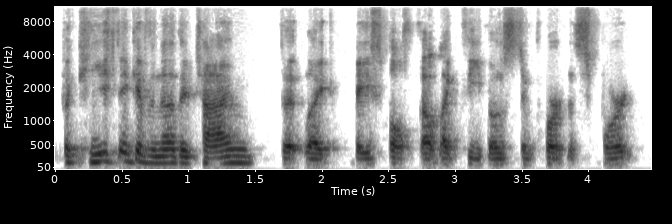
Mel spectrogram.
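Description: Male podcast co-host, husky mid-pitched voice, loose jokey banter. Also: fairly quick, a little mellow, low-quality recording. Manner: jokey, puts on silly accents. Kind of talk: casual chat.

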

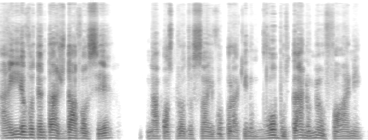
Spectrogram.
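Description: A man's voice: fairly even intonation, normal speed, a little mellow, no room sound. A man speaking through a voice changer, a joking, laid-back podcast guest chatting casually. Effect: voice changer, distorted very deep and gravelly. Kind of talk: casual chat.

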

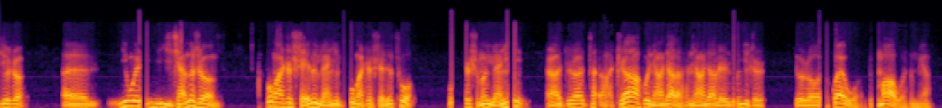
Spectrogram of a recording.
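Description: A man with a low voice phones in to a radio advice program, rambling and hesitant, full of fillers and restarts. He talks fast over a tinny phone line. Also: animated, no room sound. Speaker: caller. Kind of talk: phoning in to a radio advice show.

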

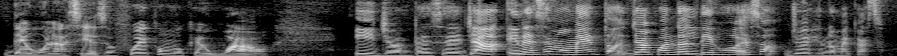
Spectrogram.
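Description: Animated woman telling her story. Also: mid-range voice, moderate pace. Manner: animated, acts out her own reactions. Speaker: guest telling her testimony. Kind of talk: casual storytelling.

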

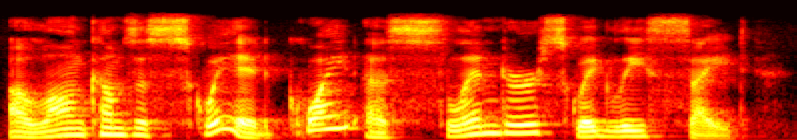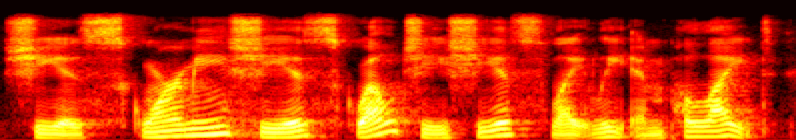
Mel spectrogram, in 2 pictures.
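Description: A man in his thirties, a parent co-hosting, reading a children's storybook aloud in an animated, playful way. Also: medium pitch, a little slow, few pauses, lo-fi sound.

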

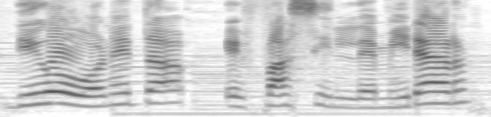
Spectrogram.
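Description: A woman with a Rioplatense Spanish accent co-hosts a casual podcast chat, chatty and slangy with frequent fillers. Her voice is fairly high-pitched at a normal speed, with faint music behind.

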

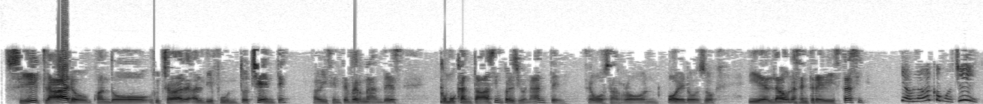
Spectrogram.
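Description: A man's voice: mid-range voice, unhurried, slightly rough, dull audio. A man co-hosting a podcast, chatting casually and laughing often. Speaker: podcast co-host. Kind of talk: casual chat.

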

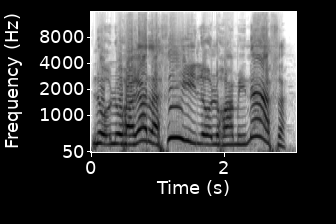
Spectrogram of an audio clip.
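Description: A man playing a rambling rustic countryman, telling a story loudly on radio. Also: very high-pitched, lively intonation, a little slow, vocal fry, no room sound, faint music behind, full character voice. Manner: shouting, rambling, constant "¿viste?". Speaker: comedy guest. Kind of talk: comic storytelling in character on radio. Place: radio studio.

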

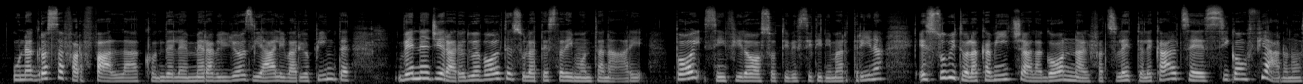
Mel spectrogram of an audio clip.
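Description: A woman narrating a folk tale for a podcast in a lively, expressive storytelling manner. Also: on the low side.

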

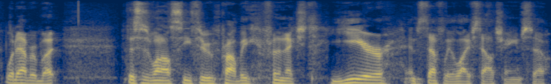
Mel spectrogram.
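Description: A man's voice: on the low side, fast, a bit bright, dry recording. A man in his forties hosting his own show, out of breath after a workout, talking upbeat and casual with heavy breathing between phrases. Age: 40s. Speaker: podcast host. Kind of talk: casual motivational talk. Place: home gym.

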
